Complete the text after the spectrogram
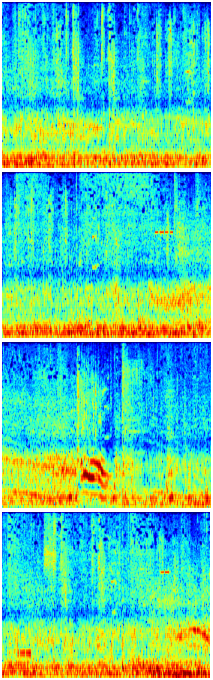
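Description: Weapons fire with sharp bangs.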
